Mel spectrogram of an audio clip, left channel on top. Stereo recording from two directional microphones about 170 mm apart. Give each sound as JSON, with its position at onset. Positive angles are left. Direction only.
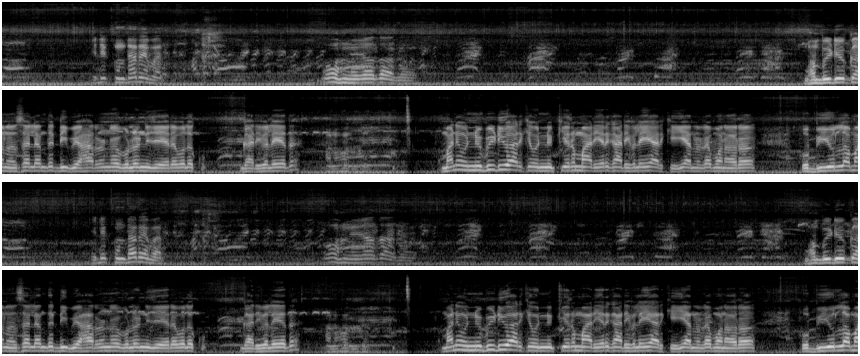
{"t": 1.2, "sound": "speech", "side_deg": -25}
{"t": 3.3, "sound": "speech", "side_deg": 50}
{"t": 8.0, "sound": "speech", "side_deg": 0}
{"t": 12.5, "sound": "speech", "side_deg": -10}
